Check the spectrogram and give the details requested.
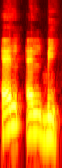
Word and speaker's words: LLB: तो यहाँ पे देखिए LLB, तो एल का जो प्रोनाउंसिएशन है एल, ए आ रहा है पहले, तो यहाँ पर क्योंकि वोवेल साउंड है इसलिए यहाँ पे एन आएगा, एन LLB स्टूडेंट।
